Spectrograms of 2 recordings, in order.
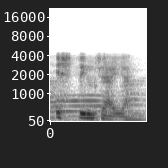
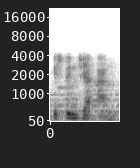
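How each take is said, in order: First: A y sound follows the long a. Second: A glottal stop follows the long a. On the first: The speaker calls it wrong. "tidak boleh dibaca istinjayan" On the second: The speaker calls it right. "diganti hamzah"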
